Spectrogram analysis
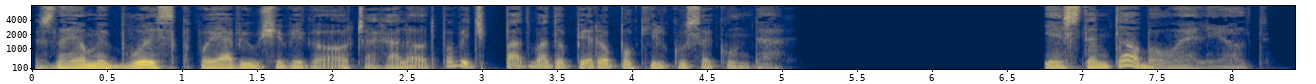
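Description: A man narrating a novel as an audiobook in an expressive, dramatic storytelling style. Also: lowish voice, moderate pace, gravelly, breathy edge, no room sound, clean studio sound. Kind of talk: scripted narration.

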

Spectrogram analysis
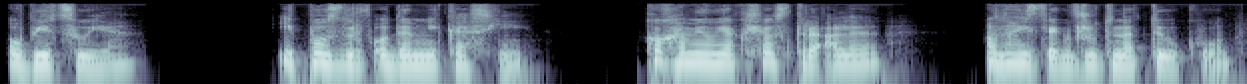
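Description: A woman's voice: lowish voice, fairly even intonation, normal speed, dark tone, breathy edge, no room sound. A weary young woman nursing a broken heart, as a woman narrator puts her on. Her voice sounds tired and strained, with a sniffle. The storybook reading is dry and close. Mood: heartbroken. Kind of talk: audiobook character voice.

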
